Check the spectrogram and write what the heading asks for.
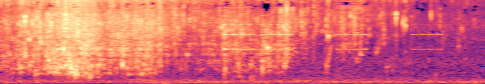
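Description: Water splashing and streaming off a body as a person rises and climbs out of a cold-water plunge pool, loudest in the first second and a half, then dwindling to scattered drips and small splashes.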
